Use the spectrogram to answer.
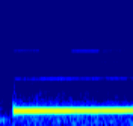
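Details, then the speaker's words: Defibtech Lifeline View AED trainer demonstration: voice prompts say analyzing heart rhythm, do not touch the patient, stand clear, shock advised, charging, followed by a loud steady charging tone before the shock. "analyzing heart rhythm do not touch the patient stand clear shock advised charging"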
